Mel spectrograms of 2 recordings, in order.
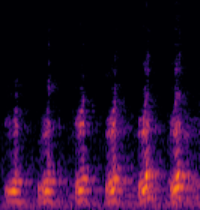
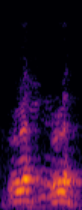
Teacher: the difference is that the R in English does not touch anything. That's not the same as Spanish.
